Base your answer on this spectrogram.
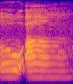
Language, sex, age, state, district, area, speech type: Bodo, female, 18-30, Assam, Kokrajhar, rural, spontaneous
